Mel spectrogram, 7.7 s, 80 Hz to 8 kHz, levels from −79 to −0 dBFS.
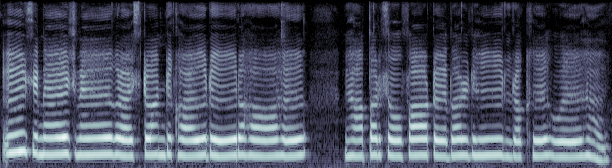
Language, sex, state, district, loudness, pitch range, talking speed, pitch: Hindi, female, Rajasthan, Jaipur, -13 LUFS, 230-245 Hz, 135 wpm, 240 Hz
